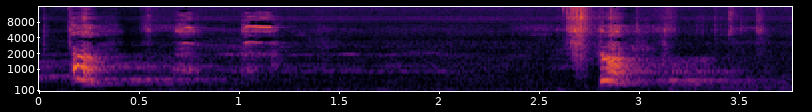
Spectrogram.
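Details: German Shepherd in attack mode gives a sharp, loud bark followed by softer yaps, then after a gap of about two seconds a second forceful bark that trails off.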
